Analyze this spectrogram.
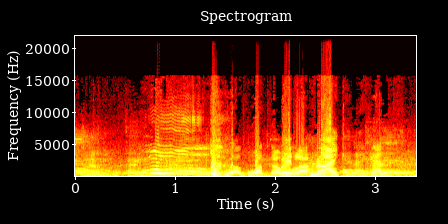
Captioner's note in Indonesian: Teriak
